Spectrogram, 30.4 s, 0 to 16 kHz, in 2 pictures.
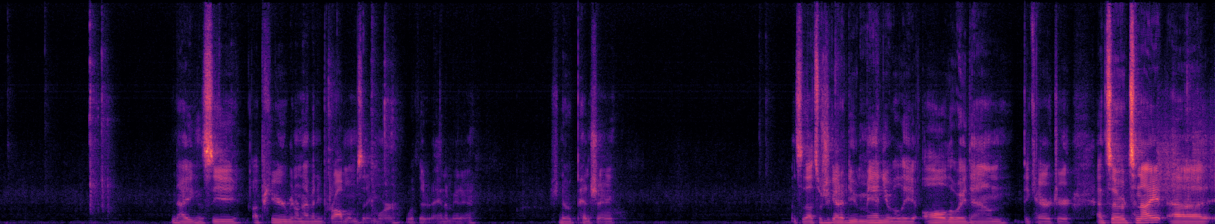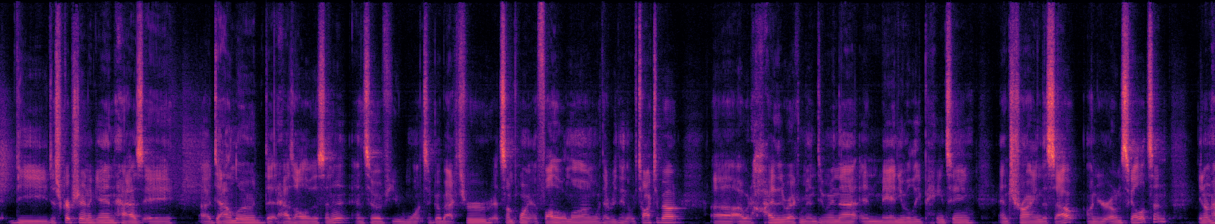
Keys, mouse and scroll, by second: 0.5 click, 1.1 r, 2.4 middle click, 4.2-6.3 middle drag, 4.8 r.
